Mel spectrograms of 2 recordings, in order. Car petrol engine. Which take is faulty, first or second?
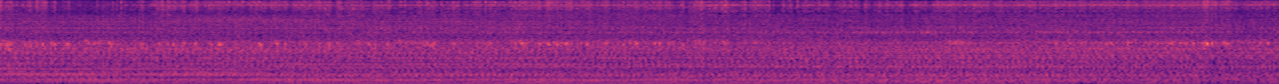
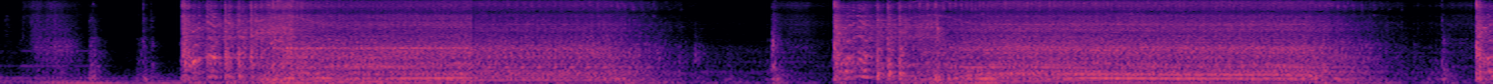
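first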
